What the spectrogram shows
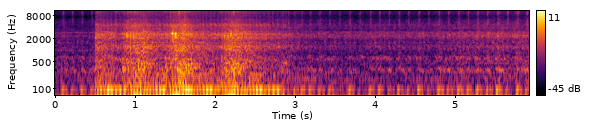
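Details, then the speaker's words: Honda Click 125 FI scooter that sputtered and stalled, after spark plug replacement and slight air screw adjustment: engine catches, revs up cleanly, drops to a steady even idle with no stumbling or misfire; runs properly. "Ngayon bubombahan natin guys. Ayos ang tunog."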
